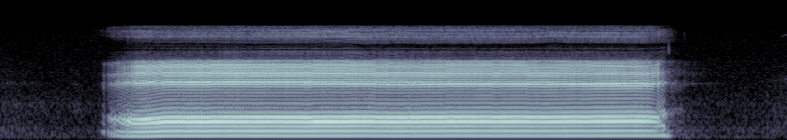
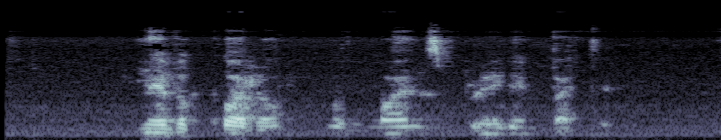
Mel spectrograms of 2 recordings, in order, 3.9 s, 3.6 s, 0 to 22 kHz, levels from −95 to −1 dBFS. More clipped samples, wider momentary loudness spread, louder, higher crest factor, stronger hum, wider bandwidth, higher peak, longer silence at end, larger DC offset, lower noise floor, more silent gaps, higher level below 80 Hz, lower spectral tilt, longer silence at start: neither; second, 6 LU vs 13 LU; first, -16 LUFS vs -25 LUFS; second, 16 dB vs 22 dB; neither; about the same, 10.5 kHz vs 9.6 kHz; first, -2 dBFS vs -6 dBFS; about the same, 0.6 s vs 0.55 s; neither; first, -66 dBFS vs -55 dBFS; neither; second, -78 dBFS vs -70 dBFS; first, -4 dB/octave vs -2 dB/octave; second, 0.55 s vs 0.7 s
